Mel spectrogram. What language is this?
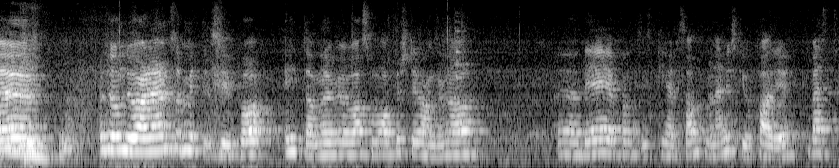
Norwegian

